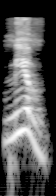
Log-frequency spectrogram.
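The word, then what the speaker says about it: من: Ini dibacanya min karena ini masih belum diharakati. Jadi kalau Ibu-ibu punya buku ya silakan diharakati. Karena ini ya kalau salah harakat maka maknanya beda. Karena kalau kita nulis seperti ini misalkan dalam bahasa Arab ketika nulis seperti ini mim dan nun maka ini cara bacanya bisa banyak. Ini tuh bisa dibaca min. Nah kalau kita baca min maka ini termasuk ke dalam haraf. Nah tapi bisa juga kita baca man.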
